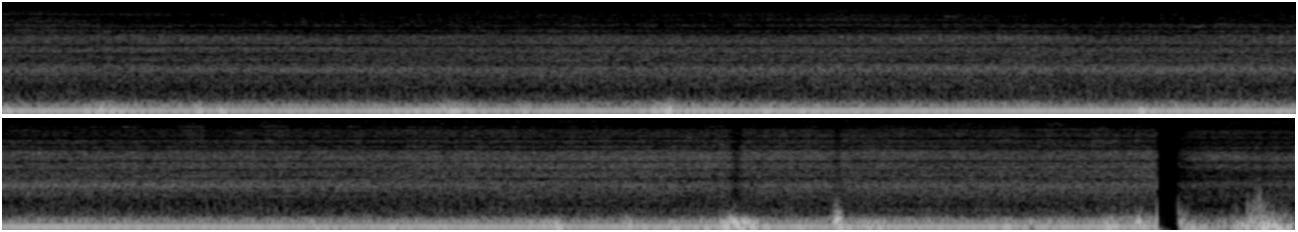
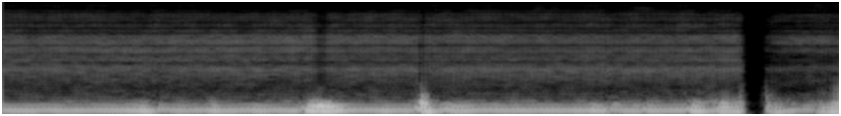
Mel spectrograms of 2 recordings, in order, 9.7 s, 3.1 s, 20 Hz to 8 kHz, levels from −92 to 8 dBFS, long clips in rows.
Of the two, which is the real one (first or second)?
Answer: first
